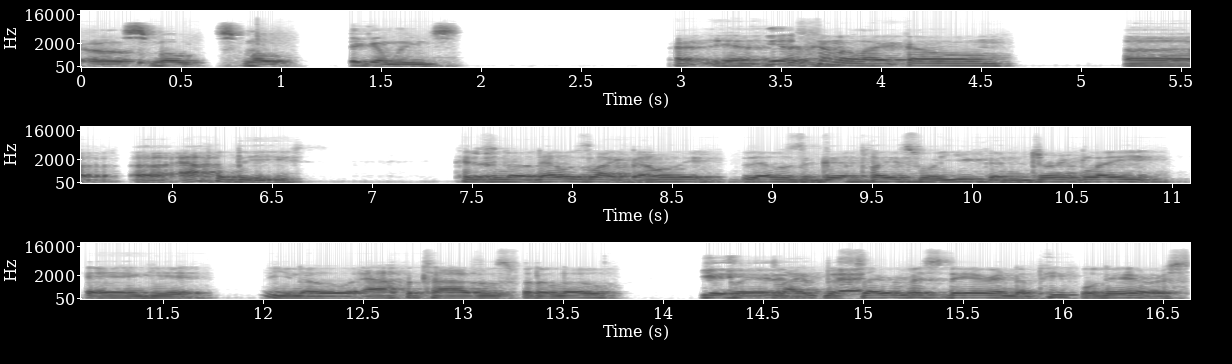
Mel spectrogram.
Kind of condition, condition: fault, poor sound quality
